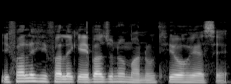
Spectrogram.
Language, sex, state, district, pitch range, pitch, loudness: Assamese, male, Assam, Kamrup Metropolitan, 100-125 Hz, 115 Hz, -17 LUFS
